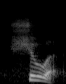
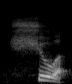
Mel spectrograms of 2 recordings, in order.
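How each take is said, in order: No difference in how they are said.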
